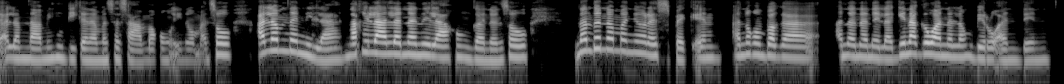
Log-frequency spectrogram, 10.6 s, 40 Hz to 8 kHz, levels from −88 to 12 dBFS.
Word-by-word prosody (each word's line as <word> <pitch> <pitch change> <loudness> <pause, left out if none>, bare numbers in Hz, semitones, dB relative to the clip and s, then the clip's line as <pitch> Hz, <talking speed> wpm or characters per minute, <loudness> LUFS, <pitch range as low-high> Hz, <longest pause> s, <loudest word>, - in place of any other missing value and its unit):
alam 205 -1 -3
namin 195 +1 -3
hindi 195 -1 -8
ka 190 - -2
naman 180 0 -5
sasama 175 -3 -5
kung 185 -1 -12
inuman." 180 0 -13
So, 255 +5 -1 0.2
alam 325 +5 +5
na 320 - +2
nila, 195 -9 -3
nakilala 270 +2 +5
na 260 0 +3
nila 240 -4 +2
akong 215 -2 -10
ganun. 180 -2 -4
So, 220 +2 -2 0.5
nandun 345 +4 +2
naman 330 -3 0
yung 280 - -1
respect 225 -7 -3
and 210 -1 -6
ano 245 +3 -3
kumbaga 230 -4 +1 0.2
ano 235 +1 -2
na 230 -1 -2
nila 205 -2 -1
ginagawa 265 +2 +5
na 230 -2 -4
lang 220 0 -5
biruan 195 -3 -5
din. 185 +1 -11
220 Hz, 185 wpm, -21 LUFS, 190-260 Hz, 0.5 s, alam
